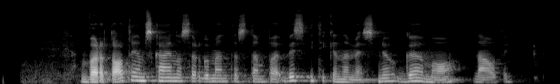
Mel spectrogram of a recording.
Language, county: Lithuanian, Vilnius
